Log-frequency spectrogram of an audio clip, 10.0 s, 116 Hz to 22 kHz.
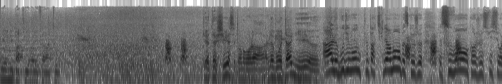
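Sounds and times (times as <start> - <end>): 
speech: 0.0 - 2.1, 3.3 - 10.0
ocean waves washing onto the seashore by a seawall on the Brittany coast: 0.0 - 10.0
wind noise on the Brittany coast: 1.4 - 7.2.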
